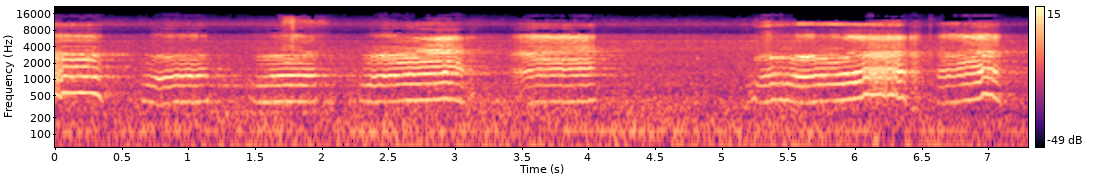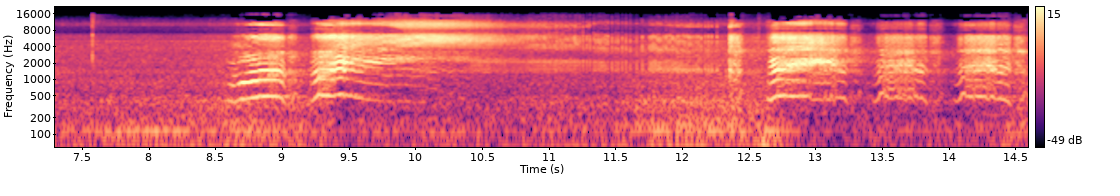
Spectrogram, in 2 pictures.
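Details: Newborn baby crying loudly before a diaper check and cleaning: rhythmic, repeated wails with brief pauses for breath, and some room noise.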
